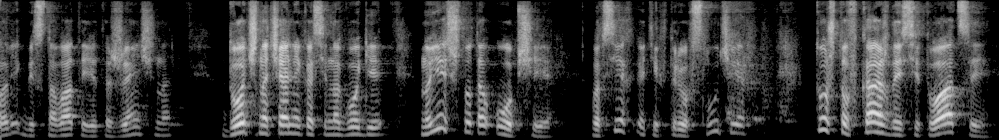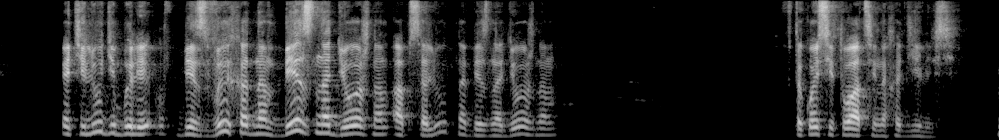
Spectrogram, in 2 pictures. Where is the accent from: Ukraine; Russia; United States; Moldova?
Moldova; Hincesti, Hîncești District; я из Молдавии, церковь маленького городка Хинчешты, бывший Котовский.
